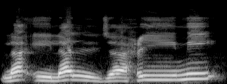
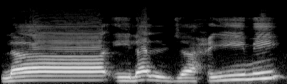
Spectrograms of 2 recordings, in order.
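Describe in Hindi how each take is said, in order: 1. लिखा हुआ अलिफ़ छोड़ दिया जाता है, कोई लंबी मात्रा नहीं। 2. लिखा हुआ अलिफ़ लंबी मात्रा की तरह पढ़ा जाता है। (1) "सही पढ़ने का तरीका" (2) "ये गलत तरीका है पढ़ने का"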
